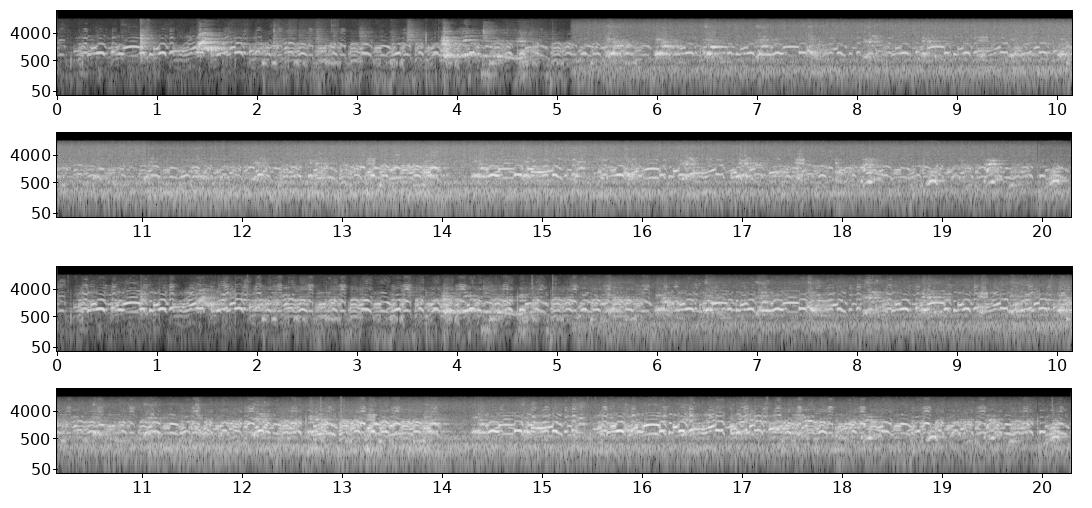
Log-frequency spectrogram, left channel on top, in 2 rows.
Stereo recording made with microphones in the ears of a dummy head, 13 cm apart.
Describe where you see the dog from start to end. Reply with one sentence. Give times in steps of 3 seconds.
You can hear the dog on the left from 0 s, in the centre from 6 s, on the right from 9 s, in the centre from 12 s and on the left from 15 s.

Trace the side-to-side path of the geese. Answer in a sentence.
In this clip you hear the geese go left and come back.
